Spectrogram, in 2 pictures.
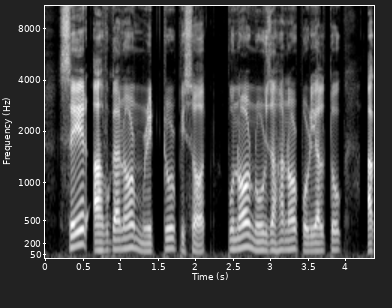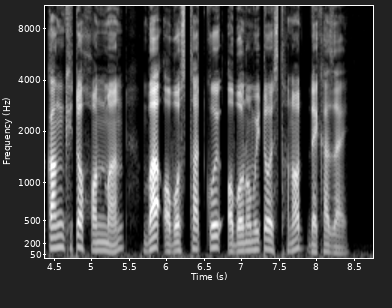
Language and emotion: Assamese, neutral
